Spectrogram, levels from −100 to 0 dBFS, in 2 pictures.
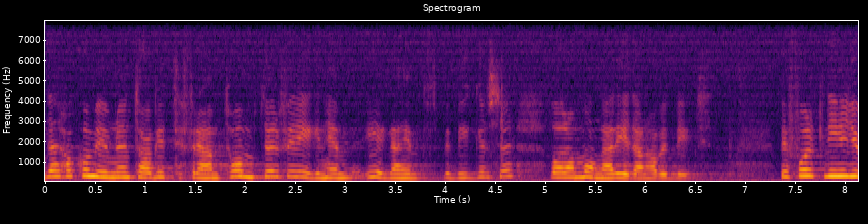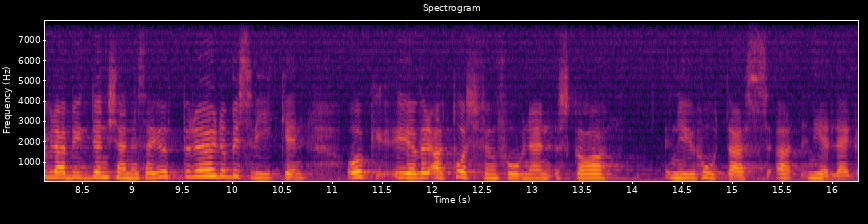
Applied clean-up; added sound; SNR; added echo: none; none; none; reverberation time 0.7 s.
